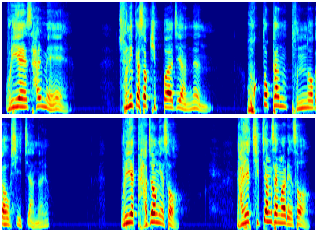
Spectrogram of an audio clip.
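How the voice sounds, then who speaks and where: A male pastor preaches in a church in a high voice. He asks the congregation question after question and retells stories. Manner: preaching with rhetorical questions and storytelling. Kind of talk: sermon. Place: church sanctuary.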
